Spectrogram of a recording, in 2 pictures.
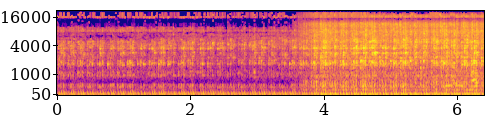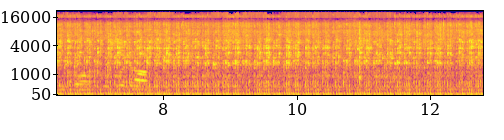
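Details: Yamaha 50HP (T50) outboard: lopey idle with about a hundred stumbles a minute, one beat weaker. A leakdown test later leaks into the water jacket, telltale and freshwater line; owner suspects corrosion near the oil sump.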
